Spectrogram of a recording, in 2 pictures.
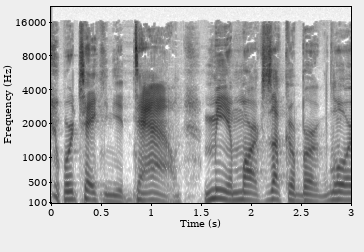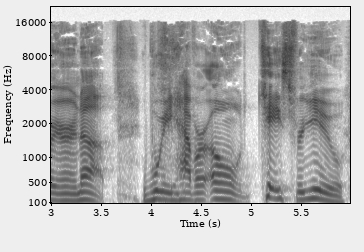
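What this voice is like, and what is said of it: Professional wrestler style trash-talk voice. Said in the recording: “you sound like a professional wrestler”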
